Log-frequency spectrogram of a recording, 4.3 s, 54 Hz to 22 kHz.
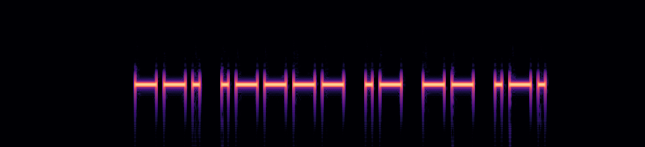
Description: Morse code, heard as a keyed tone, about 25 wpm, 700 Hz. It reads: G1AMR
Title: DXCC-100 Call Signs - 5 Characters - Repeated 3x - 25wpm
